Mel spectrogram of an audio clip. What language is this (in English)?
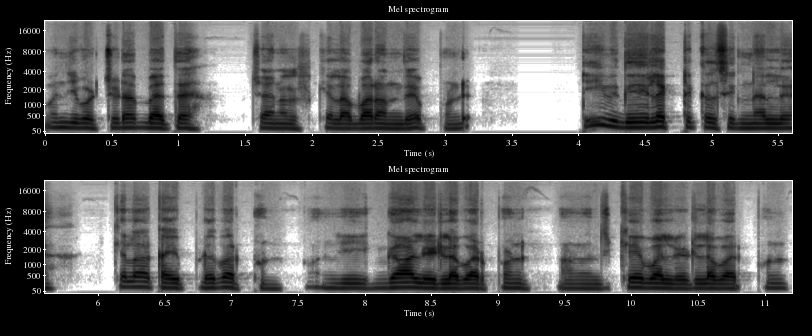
Tulu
